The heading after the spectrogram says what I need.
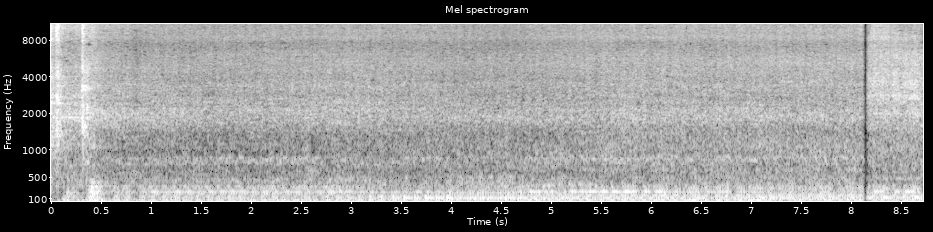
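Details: Warm Honda CBR600F3 carbureted inline-four idling without choke during per-cylinder exhaust temperature test, the first two cylinders reading very differently: low, lumpy, uneven burble; rough idle.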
